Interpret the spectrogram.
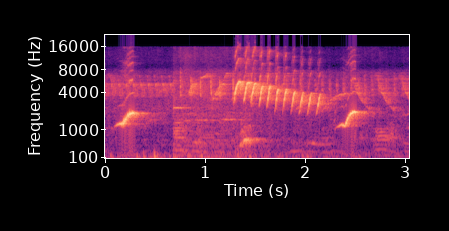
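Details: White-rumped shama song meant to get silent captive birds singing: a rising whistle, a rapid buzzy trill of about a dozen pulses, then another rising whistle.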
